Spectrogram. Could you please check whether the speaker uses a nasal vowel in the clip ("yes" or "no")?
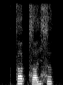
no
